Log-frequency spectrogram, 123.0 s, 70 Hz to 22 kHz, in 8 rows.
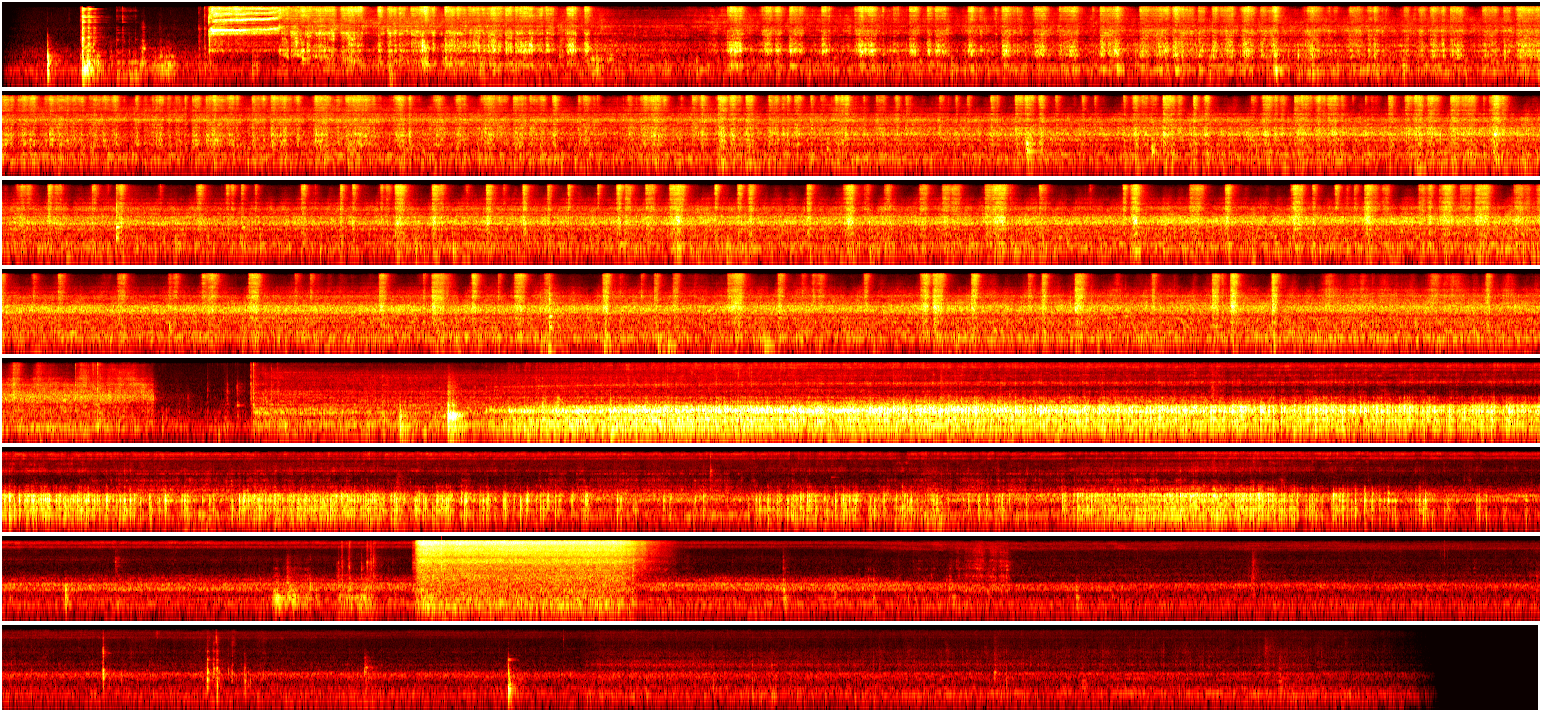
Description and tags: Steaming milk on a consumer-grade latte maker
Milk steamed in a ceramic mug, espresso shot pulled, pouring coffee. iPhone 6 using the Voice Memos app.
foam, milk, kitchen, breakfast, pressure, glass, morning, steel, pouring, pour, plastic, espresso, latte, steam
